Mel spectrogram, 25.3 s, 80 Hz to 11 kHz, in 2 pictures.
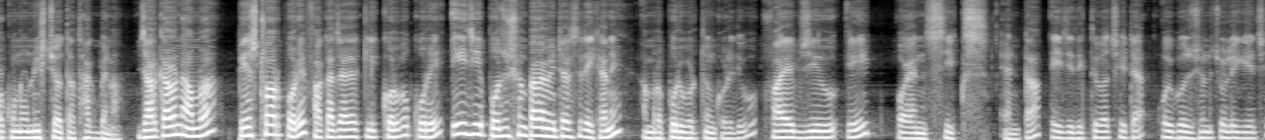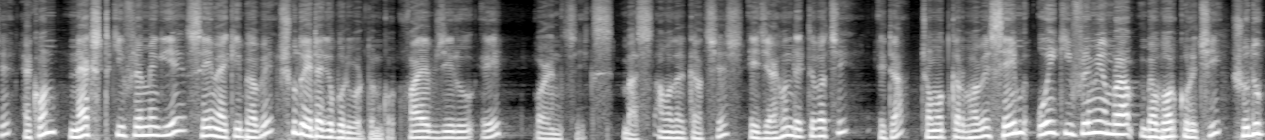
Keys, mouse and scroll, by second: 0.2-2.4 middle drag, 2.8 click, 5.8 click, 11.3-13.4 middle drag, 13.4 click, 19.9 click, 20.0-25.3 drag.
